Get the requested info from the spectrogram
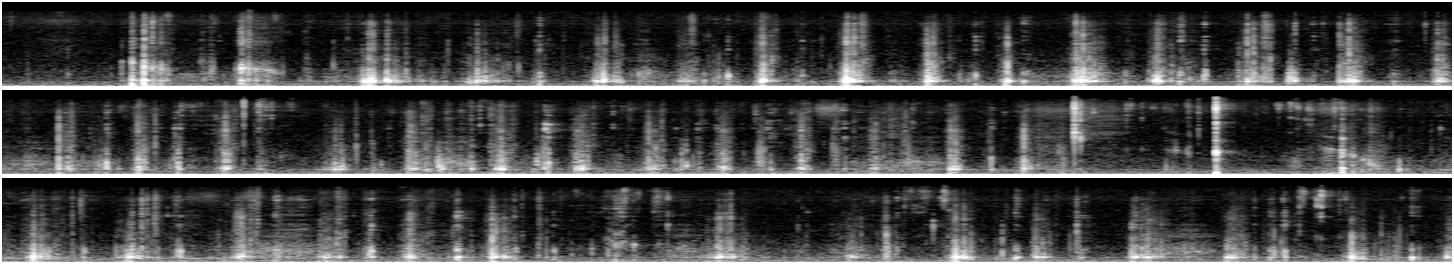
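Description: Close-up crunching and chewing of a bar of chalk: a bite near the start, then a dense run of dry crunches and grinding, several a second, as the bar is chewed.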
